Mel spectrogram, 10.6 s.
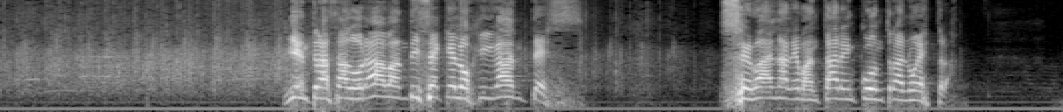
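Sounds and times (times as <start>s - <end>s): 
congregation applause during a Spanish-language church worship service: 0.0s - 8.0s
speech: 2.8s - 5.8s, 7.3s - 9.6s.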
